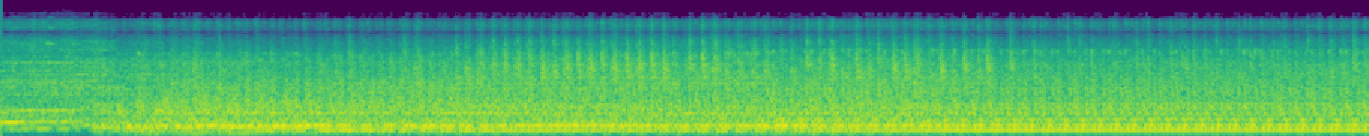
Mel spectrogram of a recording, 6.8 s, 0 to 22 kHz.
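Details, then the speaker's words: Twin-turbo Detroit Diesel 12V71 generator pulled from a field, first start: steady running with quick metallic rattle, about four ticks a second, from fan blades striking the guard. "thing rattling in the fan is that what that is that rattling noise yeah it's hitting the the fans hitting the guard"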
